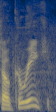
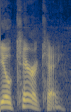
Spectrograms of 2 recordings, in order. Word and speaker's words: Okereke: And they, when Bobby Okereke was drafted, he told everybody his last name was pronounced Okereke.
